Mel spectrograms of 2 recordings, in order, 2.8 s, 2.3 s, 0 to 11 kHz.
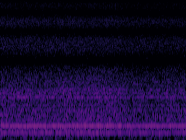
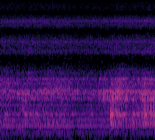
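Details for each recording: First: Casablanca Delta II ceiling fan (K55-type motor) whose stiff, noisy bearings were freed with WD40 without disassembly, running at medium, where bearing noise appeared before: only a low, steady hum with no grinding. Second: Casablanca Delta II ceiling fan (K55-type motor) with stiff, noisy bearings, after WD-40 quick fix without disassembly, run without blades: low steady hum with faint rough, scratchy rumbling as the bearings work in.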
